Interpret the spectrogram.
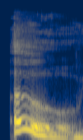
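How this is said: It is said lightly, like a casual remark. A mild, everyday reaction. The speaker calls it wrong. "not properly expressed with an O, as in, oh, you don't say"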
